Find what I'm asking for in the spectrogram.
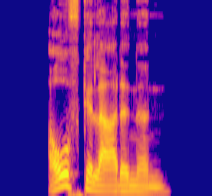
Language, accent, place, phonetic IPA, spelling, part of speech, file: German, Germany, Berlin, [ˈaʊ̯fɡəˌlaːdənən], aufgeladenen, adjective, De-aufgeladenen.ogg
- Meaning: inflection of aufgeladen: 1. strong genitive masculine/neuter singular 2. weak/mixed genitive/dative all-gender singular 3. strong/weak/mixed accusative masculine singular 4. strong dative plural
